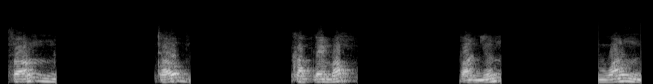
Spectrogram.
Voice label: kent strut, kent accent; staple

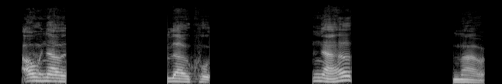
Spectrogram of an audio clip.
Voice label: goat, kent examples accents; meopham

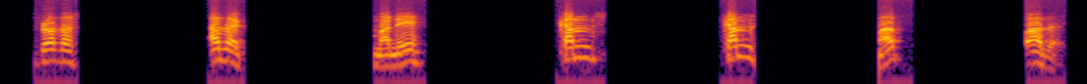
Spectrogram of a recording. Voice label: rp strut; 19th c rp; rpn powell

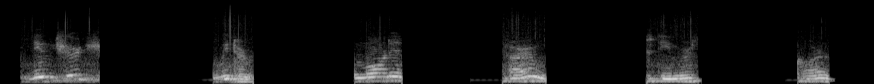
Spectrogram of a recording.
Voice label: kent, accents; appledore

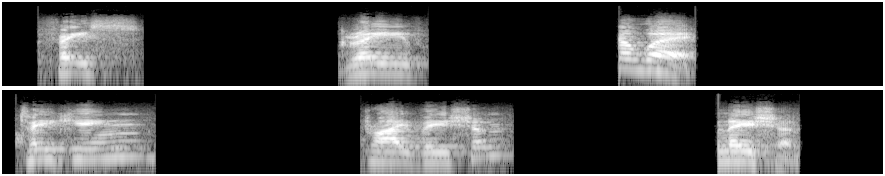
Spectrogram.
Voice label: rp face, kent examples; stanley baldwin

